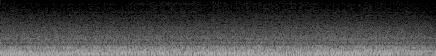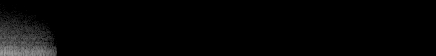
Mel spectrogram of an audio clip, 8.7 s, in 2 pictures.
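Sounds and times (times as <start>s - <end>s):
ferry boat on a cruise: 0.0s - 5.0s.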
